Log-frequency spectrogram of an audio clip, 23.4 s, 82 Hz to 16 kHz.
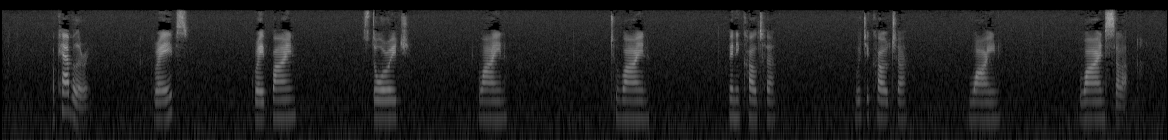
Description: Nahrávka výslovnosti (*.MP3 soubor):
